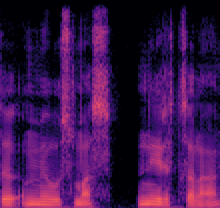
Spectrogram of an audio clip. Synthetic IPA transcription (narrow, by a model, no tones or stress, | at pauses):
meusmɐs | niːɾət̪ʰt͡sɐlaːn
